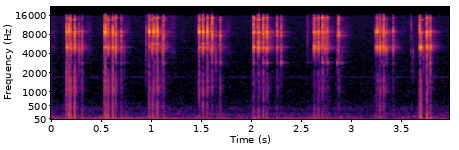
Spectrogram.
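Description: Long nails tap a small, round, empty clear glass dish with a textured rim, held in both hands. Quick clusters of bright, high, clicky taps repeat in an irregular rhythm, each dying away almost instantly with very little low end.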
